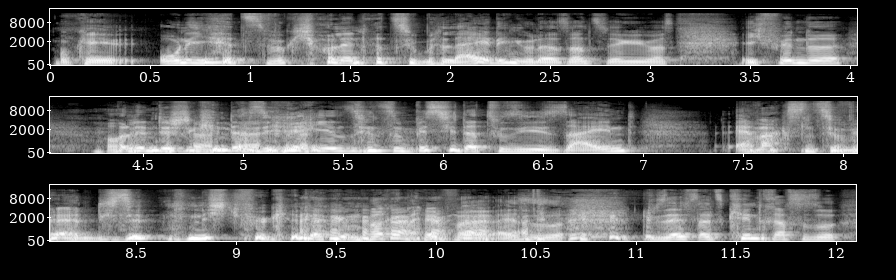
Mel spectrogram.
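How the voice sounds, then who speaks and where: A man's voice: on the high side, animated, fairly quick, a little mellow, slightly rough. A man from the Netherlands, a guest on a podcast, chatting casually and joking with frequent laughs. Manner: jokey, laughs often.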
